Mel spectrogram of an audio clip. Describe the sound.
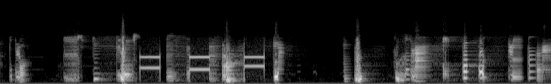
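Three short telephone touch-tone beeps, each a steady two-pitch chord, sound in an even quick sequence during a placed phone test call, with garbled, voice-like chatter before, between and after them.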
